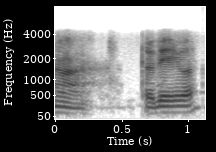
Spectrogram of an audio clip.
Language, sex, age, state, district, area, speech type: Sanskrit, male, 18-30, Karnataka, Chikkamagaluru, rural, conversation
